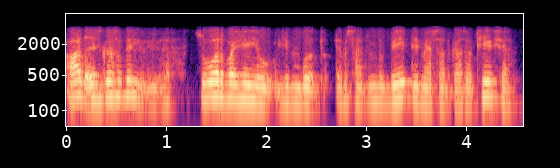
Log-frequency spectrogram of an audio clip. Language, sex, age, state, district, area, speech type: Kashmiri, male, 30-45, Jammu and Kashmir, Shopian, rural, conversation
